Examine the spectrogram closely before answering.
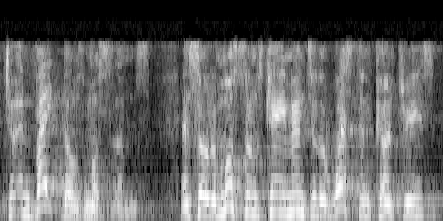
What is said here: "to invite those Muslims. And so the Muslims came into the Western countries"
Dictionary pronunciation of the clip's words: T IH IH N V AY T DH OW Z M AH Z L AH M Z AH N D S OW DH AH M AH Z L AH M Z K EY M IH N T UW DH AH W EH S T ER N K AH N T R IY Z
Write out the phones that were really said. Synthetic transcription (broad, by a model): T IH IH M V AY T DH OW Z M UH S L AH M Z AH N S OW DH AH M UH S L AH M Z K EY M IH N T UW DH AH W EH S T ER N K AH N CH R IY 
